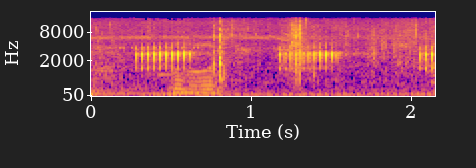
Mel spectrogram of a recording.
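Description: A frog calling: two short rattling trills about a second apart.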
